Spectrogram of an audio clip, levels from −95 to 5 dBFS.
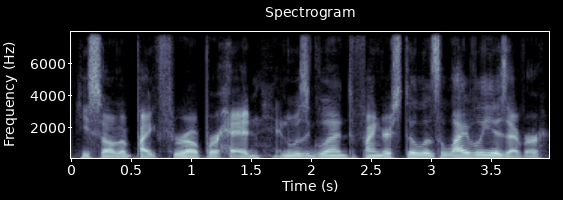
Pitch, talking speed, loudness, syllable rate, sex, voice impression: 115 Hz, 285 wpm, -20 LUFS, 5.8 syllables/s, male, very masculine, middle-aged, very thick, slightly relaxed, powerful, slightly bright, slightly hard, soft, clear, fluent, slightly raspy, cool, intellectual, slightly refreshing, sincere, calm, very mature, very friendly, very reassuring, very unique, elegant, wild, sweet, lively, kind, slightly intense, slightly modest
